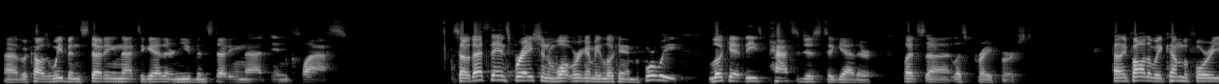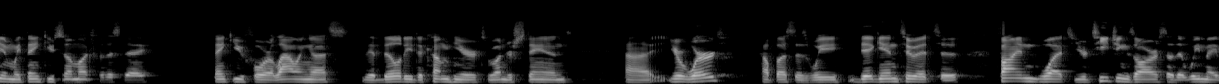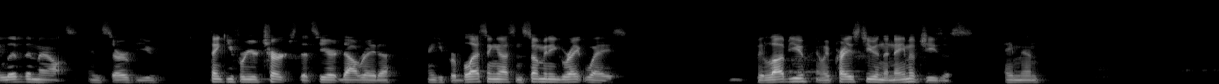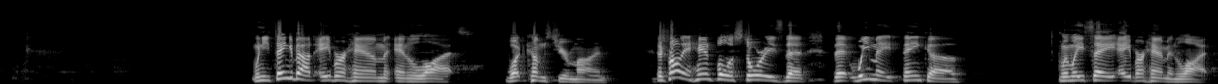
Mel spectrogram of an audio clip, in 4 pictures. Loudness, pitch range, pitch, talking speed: -25 LUFS, 110-155 Hz, 125 Hz, 190 wpm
